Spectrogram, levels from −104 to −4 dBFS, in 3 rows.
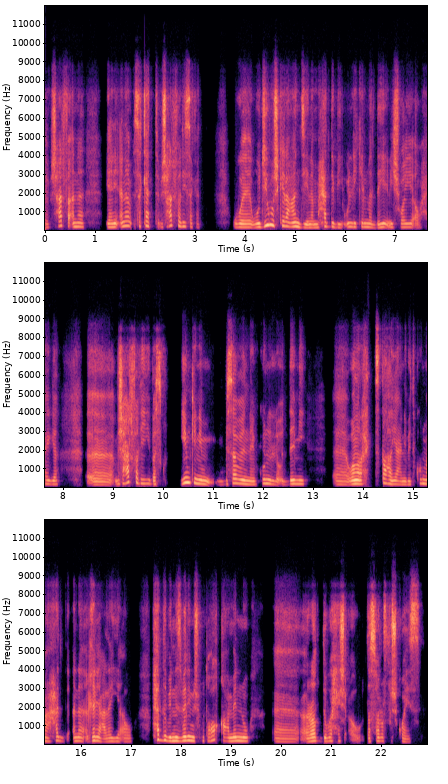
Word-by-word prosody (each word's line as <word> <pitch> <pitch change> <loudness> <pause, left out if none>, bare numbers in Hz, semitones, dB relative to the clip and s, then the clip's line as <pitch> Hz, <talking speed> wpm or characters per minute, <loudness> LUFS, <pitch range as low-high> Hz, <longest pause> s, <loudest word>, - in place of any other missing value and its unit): مش 170 +7 -2
عارفة 250 0 +1
أنا 200 -1 -2 0.4
يعني 185 +1 0
أنا 245 +2 -1
سكتّ، 230 +1 0
مش 185 - +4
عارفة 260 -1 -1
ليه 220 0 -3
سكتّ. 190 -5 -2 0.6
و 175 -1 0
ودي 185 - +3
مشكلة 255 -5 +5
عندي 200 -6 +1
لمّا 165 +1 -3
حد 205 0 0
بيقول 185 +2 -5
لي 195 - -3
كلمة 190 -1 -4
تضايقني 175 +3 -3
شويّة 180 +1 -1
أو - - -9
حاجة 185 -2 -6 0.6
آآ، 155 -3 -2
مش 185 - +6
عارفة 270 0 +2
ليه 210 -2 -5
باسكُت. 180 -1 -1 0.3
يمكن 250 -2 +4
يم 190 -2 0 0.2
بسبب 220 +3 +3
إنّه 185 -4 +2
يكون 185 +6 -4
اللي 190 -5 -2
قُدّامي 195 +3 -1 0.5
آآ 165 -2 -6
وأنا 195 +5 +6
لاحظتها 205 +3 0
يعني 170 -2 -2
بتكون 210 +6 -6
مع 185 -3 -1
حد 200 -2 -3 0.2
أنا 190 -1 -3
غالي 205 -1 +2
عليّا 170 +1 -4
أو 165 0 -10 0.4
حد 235 -3 +2
بالنسبة 195 -1 +3
لي 220 - +3
مش 195 -1 0
متوقَّع 195 -1 -4
منّه 190 0 +1 0.5
آآ 155 -2 -7 0.2
رَد 185 0 +1
وِحِش 190 0 +3
أو - - -12
تصرُّف 185 +3 +4
مش - - +8
كويس. 155 -3 -1
190 Hz, 155 wpm, -24 LUFS, 175-210 Hz, 0.6 s, مش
